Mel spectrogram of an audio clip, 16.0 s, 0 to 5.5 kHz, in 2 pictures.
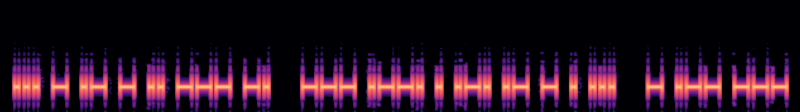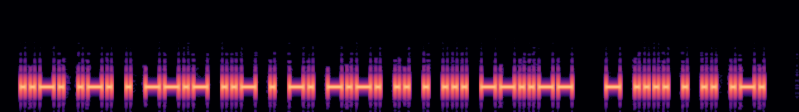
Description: Morse code, heard as a keyed tone, about 25 wpm, 600 Hz. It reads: STATION OPERATES TWO FREQUENCIES, THEIR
